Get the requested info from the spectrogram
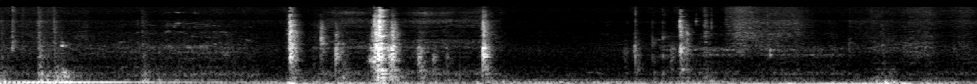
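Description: Several short, light knocks and clicks, the loudest about two seconds in, after a low rumble at the start.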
